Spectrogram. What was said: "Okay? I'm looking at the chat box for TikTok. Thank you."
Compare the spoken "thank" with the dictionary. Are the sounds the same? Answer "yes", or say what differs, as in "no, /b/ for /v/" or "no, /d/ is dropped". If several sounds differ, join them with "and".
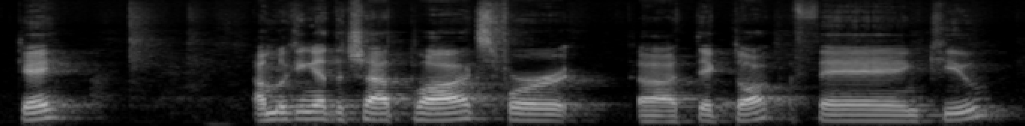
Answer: yes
